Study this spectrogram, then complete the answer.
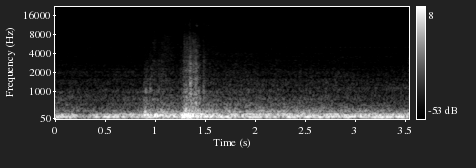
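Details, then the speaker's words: Honda Amaze after full suspension work with new parts, driven over holes: steady low road rumble with no clunks or knocks; suspension quiet and sound. "देखना हमारी car में किसी प्रकार का कोई आवाज नहीं है।"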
